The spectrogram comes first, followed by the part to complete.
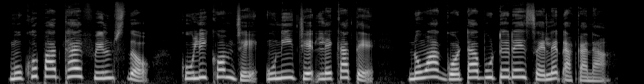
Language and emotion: Santali, neutral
